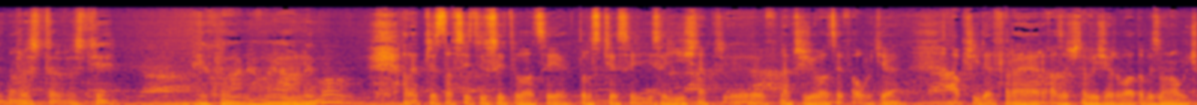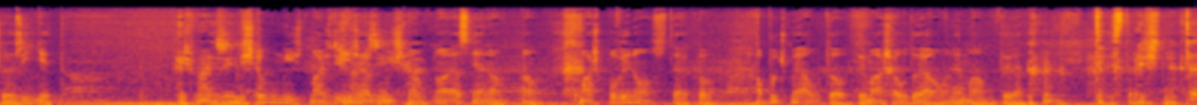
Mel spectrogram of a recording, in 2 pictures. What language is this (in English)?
Czech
